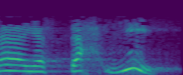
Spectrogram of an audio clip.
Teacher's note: الحاء عليها سكون، يبقى انا هسكن الحاء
